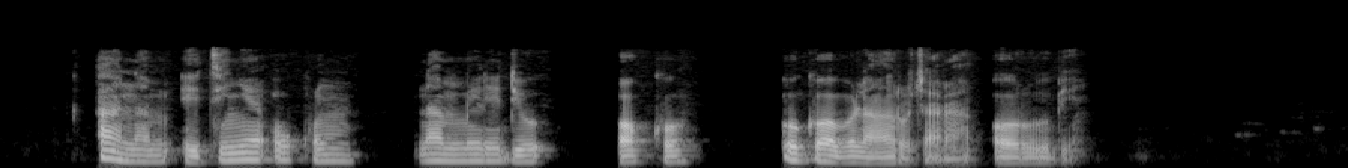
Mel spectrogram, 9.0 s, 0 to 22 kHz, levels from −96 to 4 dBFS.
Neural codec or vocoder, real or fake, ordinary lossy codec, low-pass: none; real; none; none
